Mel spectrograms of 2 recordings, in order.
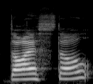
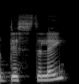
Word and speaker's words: diastole: Now people pronounce this differently, so I'm going to say both diastole or dystole, atrial systole or atrial systole, and ventricular systole or systole.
